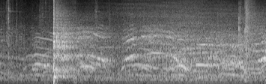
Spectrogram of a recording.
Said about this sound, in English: A videographer with the protesters shared footage of state troopers firing smoke canisters, tear gas, and rubber bullets when the crowd refused to leave.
